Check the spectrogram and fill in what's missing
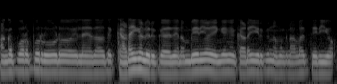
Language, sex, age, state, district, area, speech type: Tamil, male, 18-30, Tamil Nadu, Erode, rural, spontaneous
